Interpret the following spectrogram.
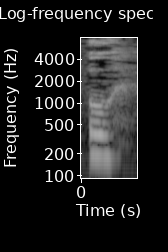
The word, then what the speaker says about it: au: What's that O sound? Let me write it down, I'll show you. You might recognise that one. So when I say O, comment ça s'écrit? O? O. Like in au revoir. O. A, U. Au.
